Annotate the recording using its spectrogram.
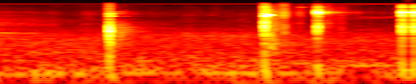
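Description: Flint being knapped: three sharp clinking strikes on the flint, the first about half a second in and the last two close together near the end, each with a short high ring.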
